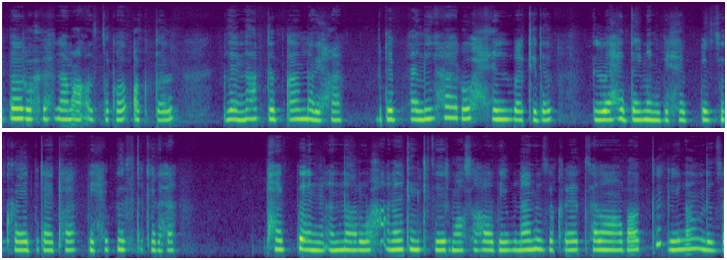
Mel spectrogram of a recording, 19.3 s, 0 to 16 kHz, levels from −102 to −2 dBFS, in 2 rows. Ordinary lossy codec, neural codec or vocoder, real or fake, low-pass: none; codec, 44.1 kHz, 3.4 kbps, Pupu-Codec; fake; 14.4 kHz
